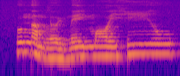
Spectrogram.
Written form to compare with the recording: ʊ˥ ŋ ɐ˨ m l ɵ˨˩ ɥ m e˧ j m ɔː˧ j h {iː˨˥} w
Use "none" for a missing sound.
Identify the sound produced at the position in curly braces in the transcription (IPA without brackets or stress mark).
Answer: iː˥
